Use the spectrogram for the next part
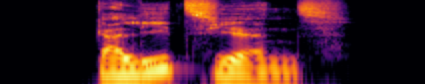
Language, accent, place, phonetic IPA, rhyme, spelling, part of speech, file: German, Germany, Berlin, [ɡaˈliːt͡si̯əns], -iːt͡si̯əns, Galiciens, noun, De-Galiciens.ogg
- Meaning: genitive singular of Galicien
